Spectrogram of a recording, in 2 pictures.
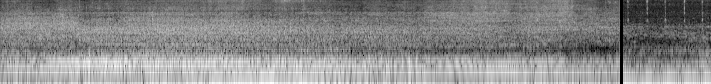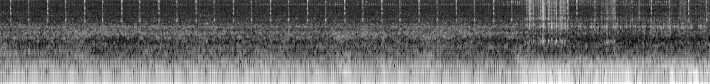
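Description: Road traffic going by: engines and tyre noise, with an engine rising and falling in pitch in the first few seconds. After a sudden cut about twelve seconds in, a steady low engine rumble from vehicles stopped in traffic beside a semi-truck, with a faint rapid ticking and a louder swell near the end.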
